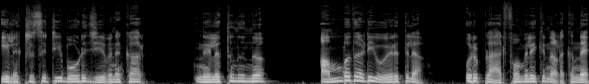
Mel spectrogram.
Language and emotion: Malayalam, fearful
